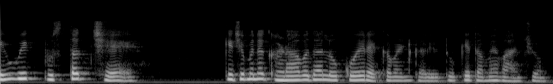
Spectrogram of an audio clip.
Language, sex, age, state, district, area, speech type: Gujarati, female, 30-45, Gujarat, Anand, urban, spontaneous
